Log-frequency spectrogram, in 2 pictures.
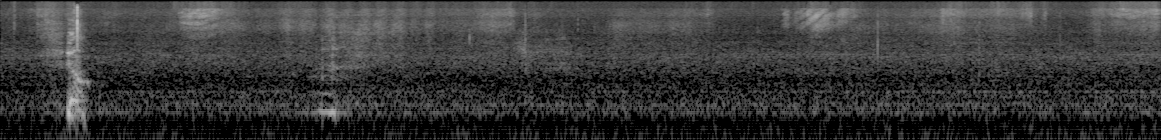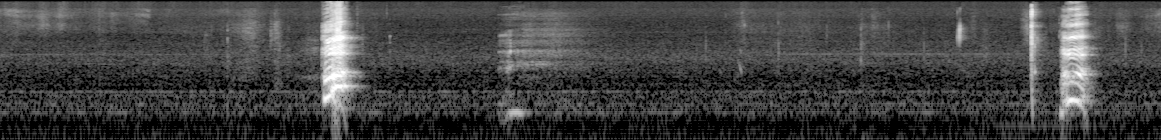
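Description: Quiet room with a few abrupt short gulping sounds spaced seconds apart; hiccups.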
